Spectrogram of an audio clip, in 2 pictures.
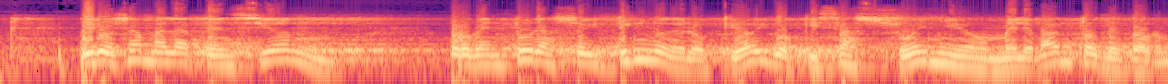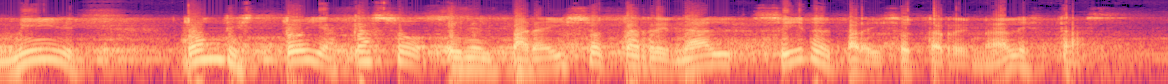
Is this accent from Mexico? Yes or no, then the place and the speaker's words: yes; Mexico; Yo digo nos representaba, yo también soy mexicano.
